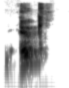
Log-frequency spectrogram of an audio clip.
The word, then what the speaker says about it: Nuuk: like so many people in how would you pronounce it? Nuke. – Nuke. Nuke. Yeah, the capital of Greenland. – N U U K.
